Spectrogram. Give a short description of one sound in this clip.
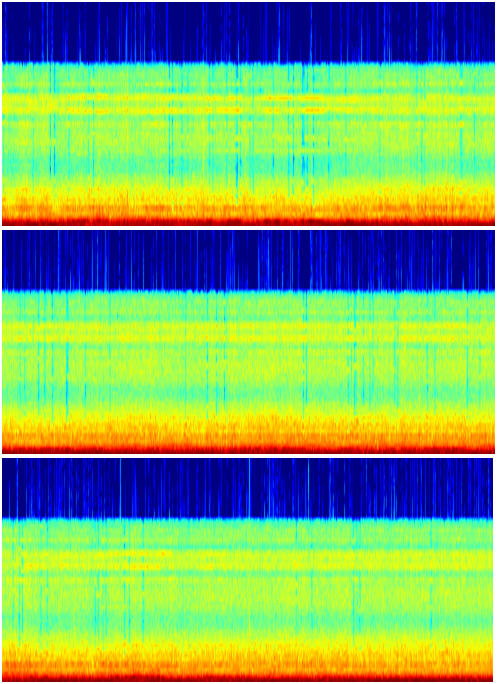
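A race car engine roars loudly from inside the cabin, its pitch rising and falling.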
